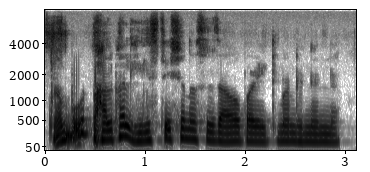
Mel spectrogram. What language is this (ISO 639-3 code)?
asm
